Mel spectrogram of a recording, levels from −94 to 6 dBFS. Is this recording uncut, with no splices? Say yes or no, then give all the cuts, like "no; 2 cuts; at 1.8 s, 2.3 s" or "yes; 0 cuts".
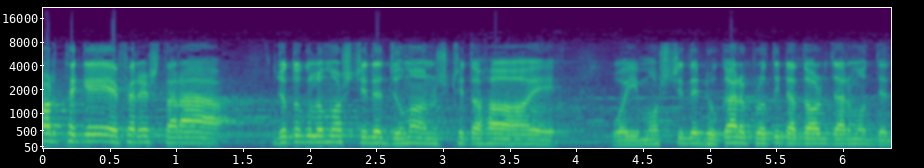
yes; 0 cuts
